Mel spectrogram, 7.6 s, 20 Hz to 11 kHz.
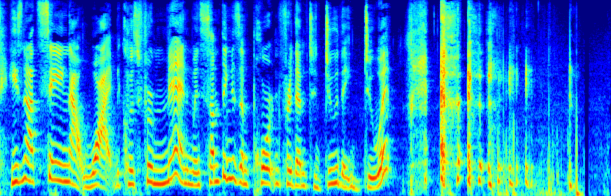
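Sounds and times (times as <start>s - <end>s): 
speech: 0.2s - 6.1s
person coughing: 5.2s - 7.3s
person laughing: 5.4s - 7.3s.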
